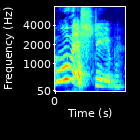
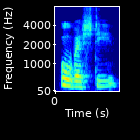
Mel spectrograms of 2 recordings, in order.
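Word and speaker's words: Uwe Stieb: The announcer says, it is Gregor Uvestib. I say his name like that. Uvestib. Uvestib. It's U... Okay, the way it spelled it on my captions was U-W-E, Uwe, S-T-E-E-B, and I just wrote Stieb.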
